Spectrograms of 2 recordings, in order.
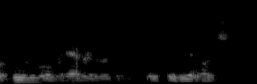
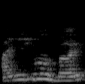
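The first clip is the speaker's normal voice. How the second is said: much higher, louder greeting to a pet; imitated dog-talk; 14 semitones higher, 7 dB louder than usual. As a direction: mimic grandkids cooing at the dog. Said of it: "they start talking to him like that".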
